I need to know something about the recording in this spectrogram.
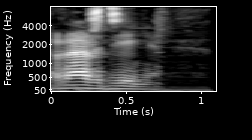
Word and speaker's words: рождение: Pay attention that word рождение has a second letter O, but we also pronounce this letter like A. Рождение, not рождение. We pronounce like рождение.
